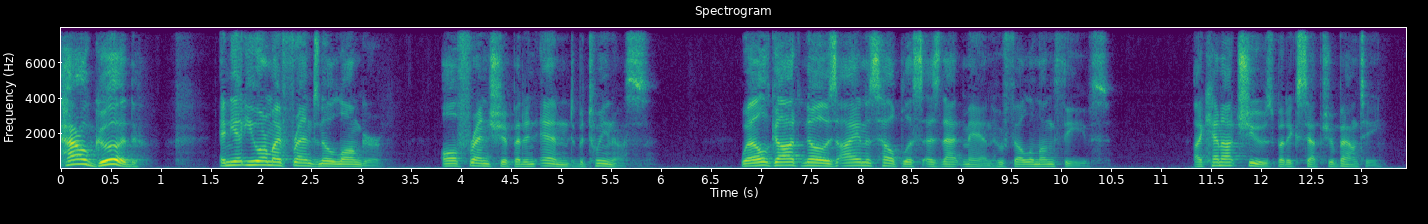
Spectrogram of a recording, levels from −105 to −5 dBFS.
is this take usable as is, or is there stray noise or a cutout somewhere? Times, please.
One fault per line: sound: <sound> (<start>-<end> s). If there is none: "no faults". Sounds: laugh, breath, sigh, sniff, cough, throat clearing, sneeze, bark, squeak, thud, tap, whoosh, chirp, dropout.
no faults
